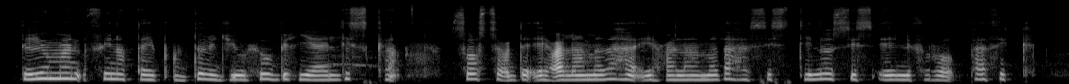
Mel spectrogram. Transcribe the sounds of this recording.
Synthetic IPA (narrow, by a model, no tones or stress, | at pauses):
d̪̥ɐjumɐnfinɐt̪ʰajpʰɔnt̪ʰɔlɔt͡ʃiwʊħuːbɪħɪjaːlɪskʰɐ̰sɔːsɔʕd̪ɛʔɛːʕɑlaːmɐðɐɦɐʔiːʕɑlaːmɐðɐɦɐsɪst̪ʰɪnɔsɪsɛːnɪfrɔpʰaθɪkʰ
